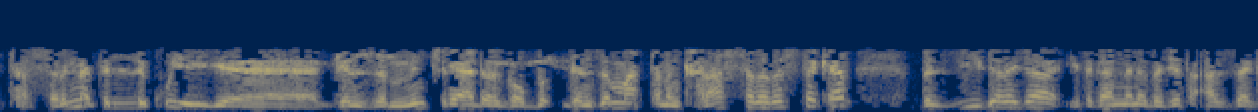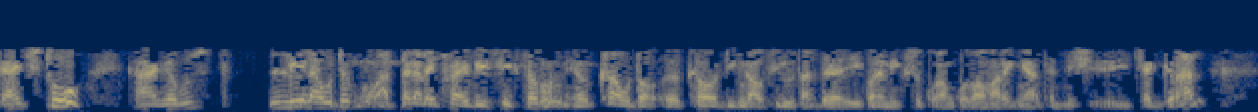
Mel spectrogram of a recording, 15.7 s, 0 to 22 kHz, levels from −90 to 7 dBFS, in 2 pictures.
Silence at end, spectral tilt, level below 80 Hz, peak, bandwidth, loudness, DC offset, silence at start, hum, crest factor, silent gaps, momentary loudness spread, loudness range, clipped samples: 0.05 s; -7.5 dB/octave; -88 dBFS; -10 dBFS; 3.9 kHz; -26 LUFS; under 0.1%; 0.05 s; none; 18 dB; none; 9 LU; 4 LU; under 0.1%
